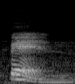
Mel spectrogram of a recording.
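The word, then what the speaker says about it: בן: The son in Hebrew word is ben. Okay? Ben. So bet nun, that's the alphabet, bet and nun, bet nun. So pronunciation is ben, ben, ben.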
